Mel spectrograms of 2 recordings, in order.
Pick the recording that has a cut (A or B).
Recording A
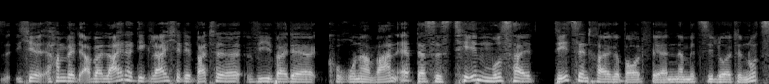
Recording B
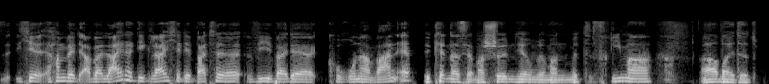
B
